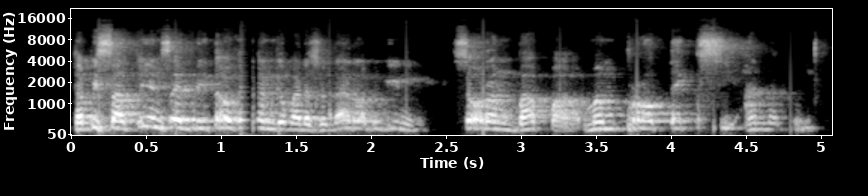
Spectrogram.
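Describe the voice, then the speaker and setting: A man's voice: high voice, a little fast. A middle-aged male pastor preaching a sermon, urging the congregation to respond and telling stories with quoted dialogue. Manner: lively storytelling with quoted dialogue. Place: church hall. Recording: echoey church hall.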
